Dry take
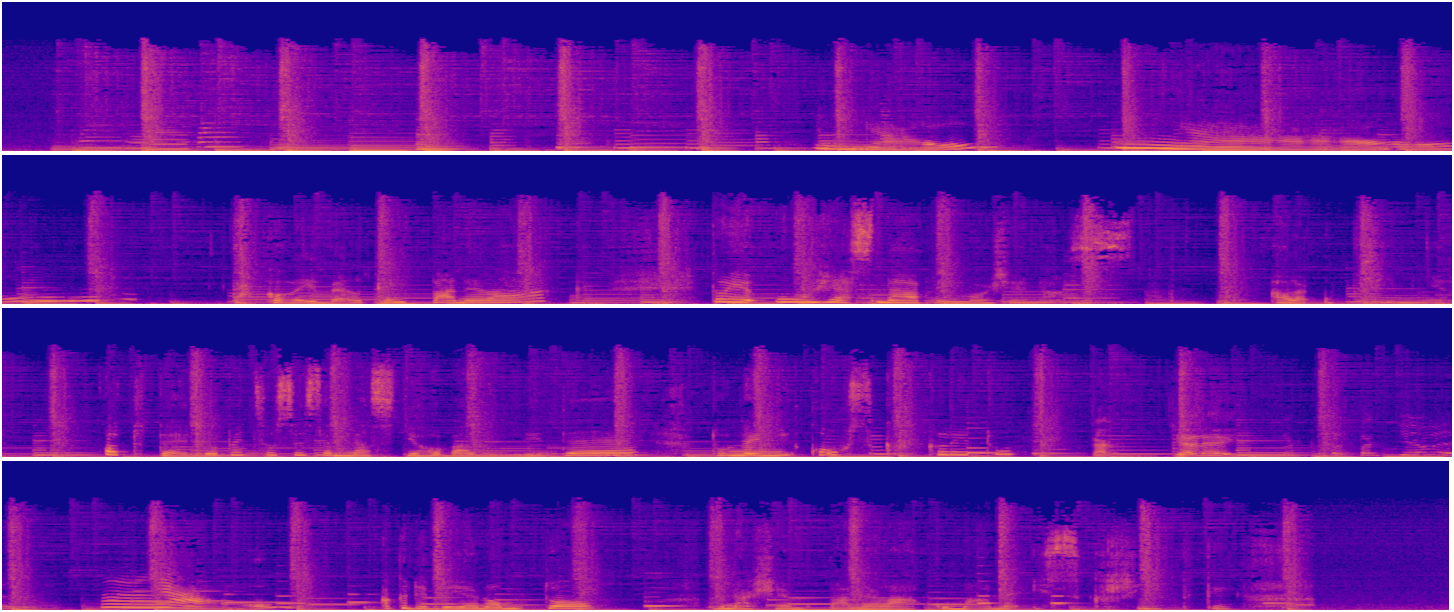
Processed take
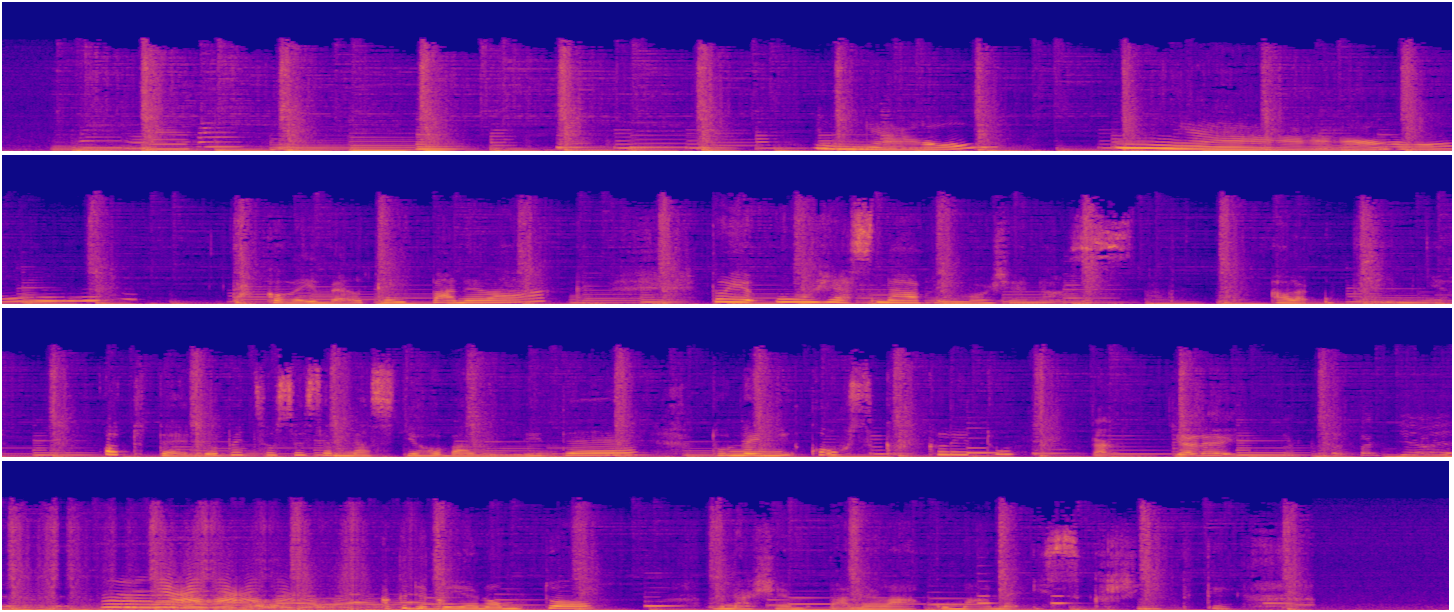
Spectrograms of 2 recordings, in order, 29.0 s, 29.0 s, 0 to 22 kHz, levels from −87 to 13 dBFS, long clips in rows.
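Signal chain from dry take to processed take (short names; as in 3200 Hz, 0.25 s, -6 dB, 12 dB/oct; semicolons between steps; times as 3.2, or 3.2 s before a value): 21.32–23.96 regenerating reverse delay 0.146 s, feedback 57%, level -2 dB; gain +3.5 dB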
